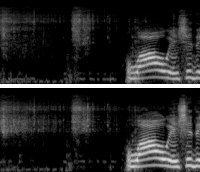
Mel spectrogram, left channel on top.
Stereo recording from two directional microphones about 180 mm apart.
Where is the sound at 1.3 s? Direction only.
30° right (ahead or behind).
